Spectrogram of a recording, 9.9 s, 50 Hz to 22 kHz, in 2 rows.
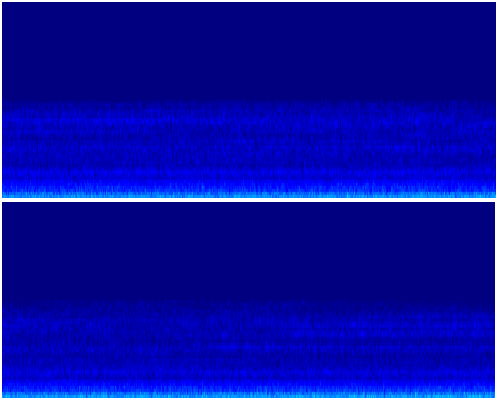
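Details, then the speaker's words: Ford engine cold-starting at about 65 degrees on a new carburettor, heavy, slightly uneven low drone not settling cleanly; still needs carb adjustment, loose vacuum brass piece behind choke found. Cause suspected, not confirmed. "it needs to be adjusted a little bit and uh sometimes like the first time we tried it it sounded like it was stuck in here"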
